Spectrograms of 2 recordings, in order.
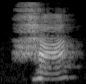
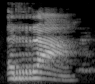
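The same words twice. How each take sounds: First: The r is a strong, harsh sound. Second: The r is a light tap of the tongue. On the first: "Esse daqui eu tenho ra" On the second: "O outro eu tinha ra"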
